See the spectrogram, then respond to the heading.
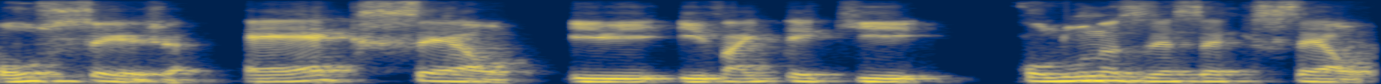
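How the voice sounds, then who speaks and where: A man's somewhat breathy voice at a medium pitch. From Brazil, Campinas area (São Paulo state). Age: 40s. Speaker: startup founder and CEO. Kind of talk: interview.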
